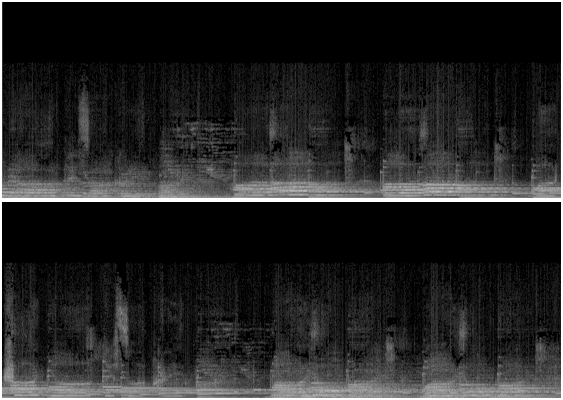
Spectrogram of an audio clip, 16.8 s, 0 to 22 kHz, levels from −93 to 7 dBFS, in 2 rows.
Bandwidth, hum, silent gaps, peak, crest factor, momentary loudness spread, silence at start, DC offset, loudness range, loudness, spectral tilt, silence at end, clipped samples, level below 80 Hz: 15.5 kHz; none; none; -14 dBFS; 16 dB; 11 LU; 0 s; under 0.1%; 5 LU; -30 LUFS; -5.5 dB/octave; 0 s; under 0.1%; -50 dBFS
